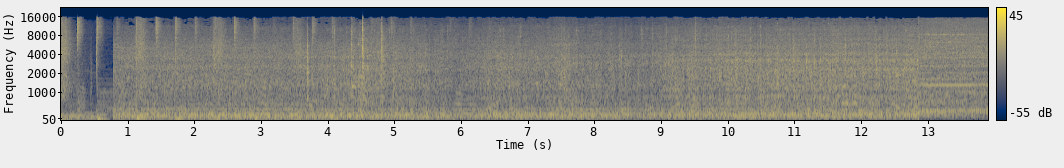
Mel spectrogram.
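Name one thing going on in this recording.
The engine of a road marking machine hums steadily.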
